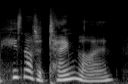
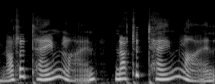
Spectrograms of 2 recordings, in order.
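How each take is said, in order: First: Said in the usual way. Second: High, mocking playground chant; jeering sing-song. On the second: A narrator's reading. Dwarfs repeating the king's words, in jeering sing-song. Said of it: "in a jeering sing-song".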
